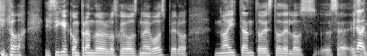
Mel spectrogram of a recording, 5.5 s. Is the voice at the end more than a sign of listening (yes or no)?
yes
